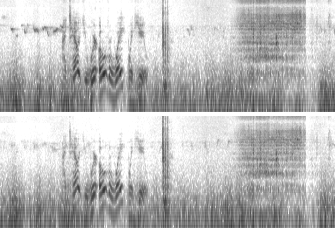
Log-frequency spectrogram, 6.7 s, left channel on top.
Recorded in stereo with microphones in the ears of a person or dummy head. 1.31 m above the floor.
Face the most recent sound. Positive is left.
turn(degrees=0)  # may be behind; listen again after turning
